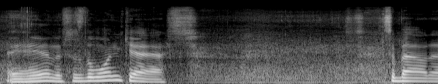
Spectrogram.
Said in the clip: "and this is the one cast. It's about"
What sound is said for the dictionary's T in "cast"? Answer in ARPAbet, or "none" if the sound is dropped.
T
